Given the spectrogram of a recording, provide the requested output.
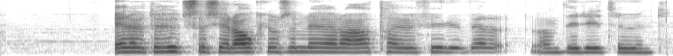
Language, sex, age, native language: Icelandic, male, 11, Icelandic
